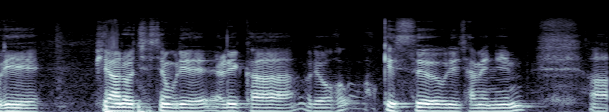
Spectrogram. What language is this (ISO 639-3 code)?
kor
